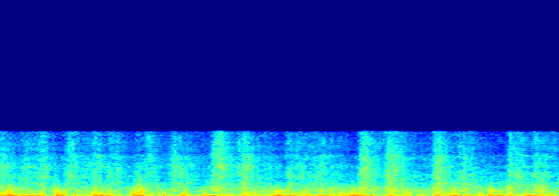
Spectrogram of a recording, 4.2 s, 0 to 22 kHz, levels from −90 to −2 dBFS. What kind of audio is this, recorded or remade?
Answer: remade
